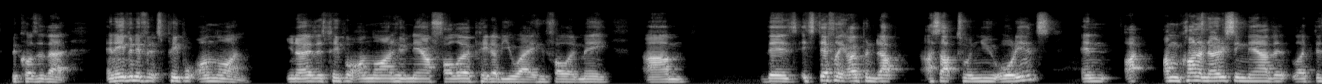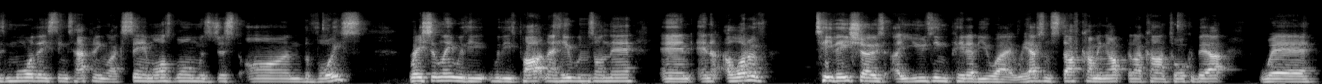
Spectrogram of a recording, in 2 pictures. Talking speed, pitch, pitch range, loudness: 200 wpm, 145 Hz, 135-155 Hz, -16 LUFS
